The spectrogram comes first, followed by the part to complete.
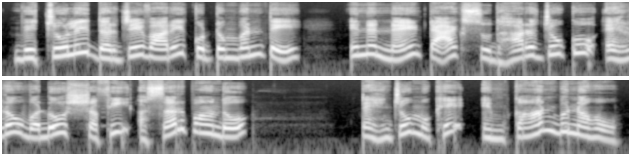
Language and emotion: Sindhi, surprised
